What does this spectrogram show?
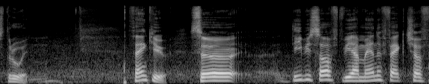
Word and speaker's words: Dewesoft: He's with the, the Europeans pronounce W sometimes with Vs. Is it Dewesoft or Dewesoft?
